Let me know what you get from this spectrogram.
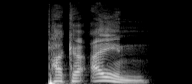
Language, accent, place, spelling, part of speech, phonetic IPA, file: German, Germany, Berlin, packe ein, verb, [ˌpakə ˈaɪ̯n], De-packe ein.ogg
- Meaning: inflection of einpacken: 1. first-person singular present 2. first/third-person singular subjunctive I 3. singular imperative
